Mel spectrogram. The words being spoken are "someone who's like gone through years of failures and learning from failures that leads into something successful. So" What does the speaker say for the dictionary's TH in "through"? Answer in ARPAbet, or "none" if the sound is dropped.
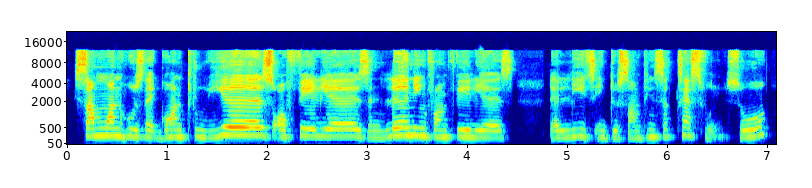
T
